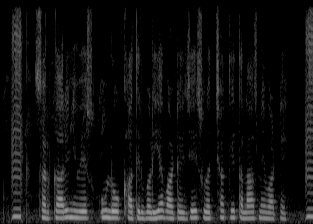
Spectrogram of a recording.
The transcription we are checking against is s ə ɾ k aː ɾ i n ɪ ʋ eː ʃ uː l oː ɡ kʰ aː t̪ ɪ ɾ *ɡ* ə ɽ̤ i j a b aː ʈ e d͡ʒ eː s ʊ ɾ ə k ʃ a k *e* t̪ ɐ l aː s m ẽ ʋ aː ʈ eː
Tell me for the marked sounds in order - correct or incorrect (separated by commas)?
incorrect, correct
